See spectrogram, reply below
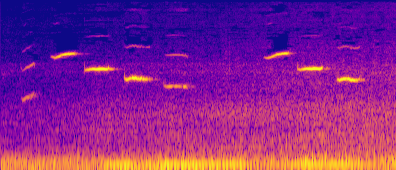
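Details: Female Sunda robin calling to the male, used as a lure to get male birds singing: a series of thin, high, pure whistled notes at shifting pitches, some slurred upward, over a steady low hum.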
